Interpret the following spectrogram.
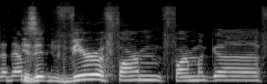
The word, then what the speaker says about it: Farmiga: Like really pronounce it like properly because it's Vera. All right. Vera Farmiga.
